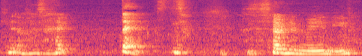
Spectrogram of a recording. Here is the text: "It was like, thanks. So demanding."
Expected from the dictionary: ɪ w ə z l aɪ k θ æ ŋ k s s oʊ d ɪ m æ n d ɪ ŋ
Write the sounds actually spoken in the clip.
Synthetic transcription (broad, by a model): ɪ w ə z l aɪ k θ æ k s s oʊ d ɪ m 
